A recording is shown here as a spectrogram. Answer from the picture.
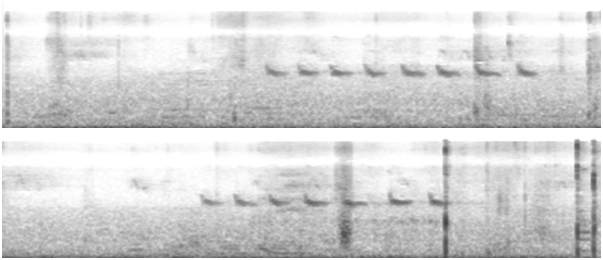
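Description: A small bird calling in two fast runs of short, high chirps, about seven a second, over a low wind rumble on the microphone. Two sharp knocks come near the end.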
